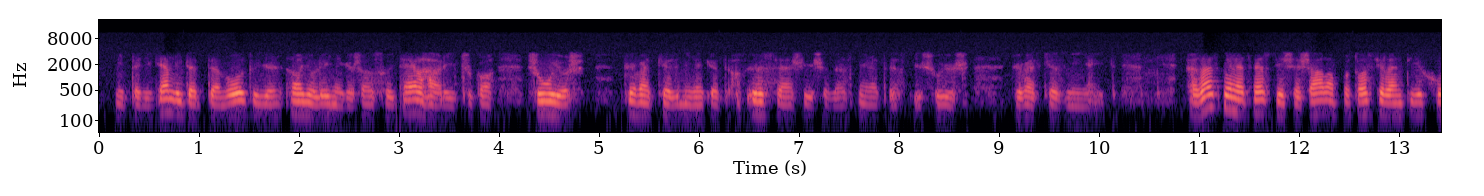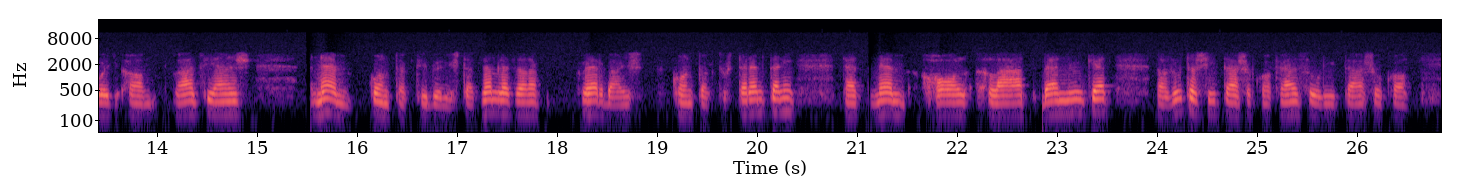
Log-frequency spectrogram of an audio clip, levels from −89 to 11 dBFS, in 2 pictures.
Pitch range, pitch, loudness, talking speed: 130-160 Hz, 140 Hz, -26 LUFS, 110 wpm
